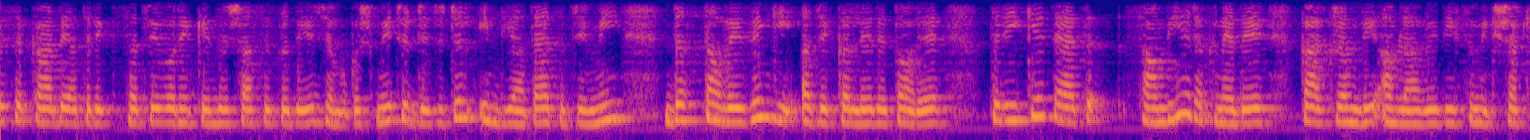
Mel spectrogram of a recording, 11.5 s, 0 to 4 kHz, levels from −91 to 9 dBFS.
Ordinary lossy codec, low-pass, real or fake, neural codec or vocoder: Opus, 32 kbps; 3.6 kHz; real; none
